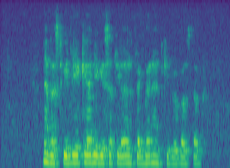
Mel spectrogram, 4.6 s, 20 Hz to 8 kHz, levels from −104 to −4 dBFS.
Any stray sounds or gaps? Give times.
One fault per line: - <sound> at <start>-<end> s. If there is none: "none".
none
